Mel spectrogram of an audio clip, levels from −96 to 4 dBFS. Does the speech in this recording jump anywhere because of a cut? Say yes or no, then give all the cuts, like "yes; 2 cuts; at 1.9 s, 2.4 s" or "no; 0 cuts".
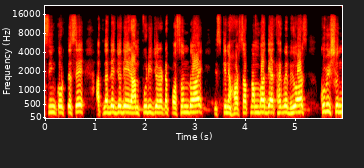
no; 0 cuts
